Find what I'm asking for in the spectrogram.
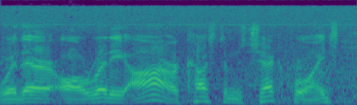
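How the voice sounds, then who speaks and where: There is noticeable background noise behind this man. His intonation is lively. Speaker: local TV news anchor. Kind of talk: 1980s local TV newscast anchor read.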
